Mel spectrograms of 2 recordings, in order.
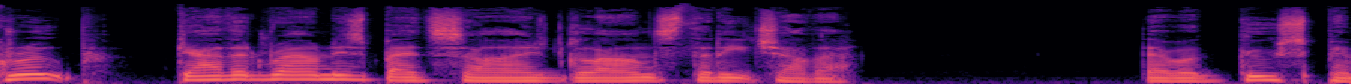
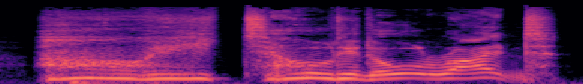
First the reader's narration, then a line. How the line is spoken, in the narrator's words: said the man savagely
